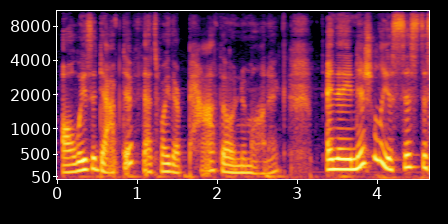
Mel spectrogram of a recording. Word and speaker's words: pathognomonic: So I pronounce this one as, the world pronounces this one as pathognomonic changes.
